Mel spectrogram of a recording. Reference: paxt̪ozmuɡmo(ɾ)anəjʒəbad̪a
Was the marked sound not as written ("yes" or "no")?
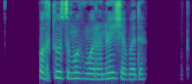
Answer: no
